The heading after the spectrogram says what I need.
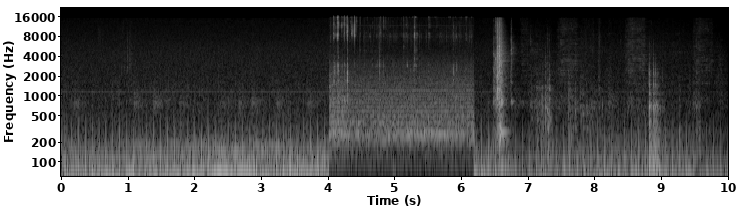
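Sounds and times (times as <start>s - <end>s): tape deck hum: 4.0s - 6.7s.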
